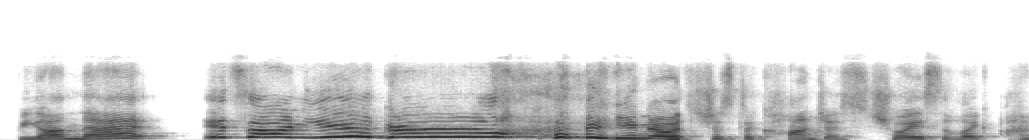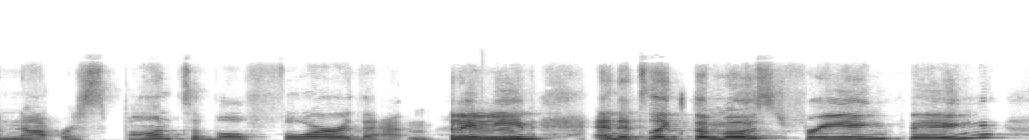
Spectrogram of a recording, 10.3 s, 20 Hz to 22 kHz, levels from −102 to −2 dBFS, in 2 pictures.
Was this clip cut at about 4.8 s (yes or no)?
no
